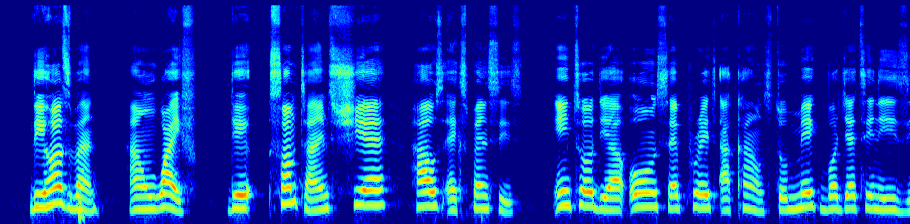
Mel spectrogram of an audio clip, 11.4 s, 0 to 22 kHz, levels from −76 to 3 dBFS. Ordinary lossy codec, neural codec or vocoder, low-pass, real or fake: none; none; none; real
